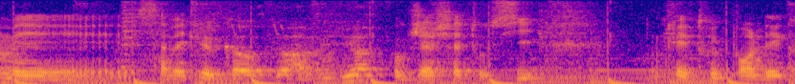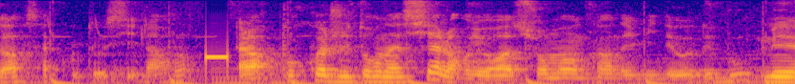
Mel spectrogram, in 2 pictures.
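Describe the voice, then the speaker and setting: A young man with a cold chatting casually to camera in his bedroom, rambling with lots of fillers, recorded on a cheap desk mic. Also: mid-range voice. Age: young adult. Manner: rambling, filler-heavy, self-deprecating. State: congested with a cold. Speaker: YouTuber. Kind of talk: casual vlog chat. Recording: echoey room with background music.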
